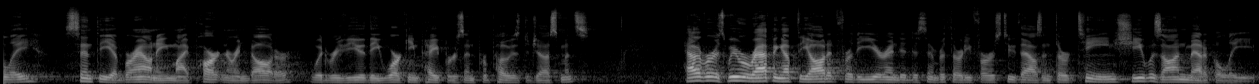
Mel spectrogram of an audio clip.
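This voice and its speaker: A man's voice: lowish voice, lightly acted. A man playing an older small-firm accountant, confident and a little defensive, answering questions in a scripted role-play. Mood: matter-of-fact. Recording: echoey hall, steady background room noise.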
